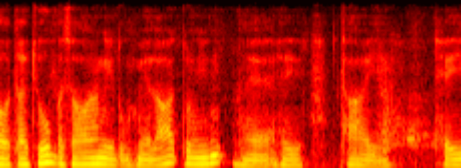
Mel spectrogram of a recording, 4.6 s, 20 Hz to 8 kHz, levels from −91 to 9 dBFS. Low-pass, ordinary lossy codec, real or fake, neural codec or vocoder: 7.2 kHz; Opus, 24 kbps; fake; autoencoder, 48 kHz, 32 numbers a frame, DAC-VAE, trained on Japanese speech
